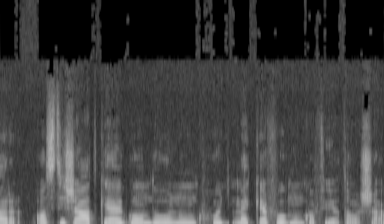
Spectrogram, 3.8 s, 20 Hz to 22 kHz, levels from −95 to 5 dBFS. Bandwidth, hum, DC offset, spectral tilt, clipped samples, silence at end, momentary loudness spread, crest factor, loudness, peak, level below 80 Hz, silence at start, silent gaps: over 20 kHz; none; under 0.1%; -4 dB/octave; under 0.1%; 0 s; 8 LU; 20 dB; -25 LUFS; -6 dBFS; -54 dBFS; 0 s; none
